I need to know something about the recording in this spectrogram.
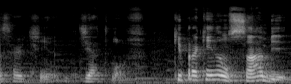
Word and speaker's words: Dyatlov: pronúncia certinha. Dyatlov.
